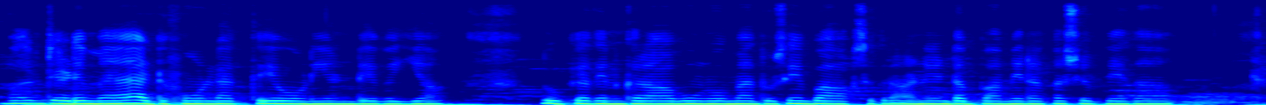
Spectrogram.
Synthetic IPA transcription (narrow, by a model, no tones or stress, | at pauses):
bəɾd͡ʒeːɽeːmɛ̃ːɛɖpʰoːnlɛːt̪eːoːɳiːəɳɖeːbəjãː | loːɡjaːd̪ɪnkʰəɾaːbɦũːɳoːmɛ̃ːt̪ʊsẽːbaːpsəkɾaːnẽːɖəbːaːmeːɾaːkaʃəpeːd̪aː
